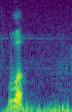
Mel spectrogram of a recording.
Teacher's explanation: दात आणि ओठ या दोघांचा उपयोग करून आपण फक्त एकच वर्ण उच्चारतो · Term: दंतोष्ट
